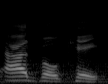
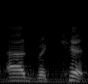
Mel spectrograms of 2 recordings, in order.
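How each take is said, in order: First: The last syllable has a long a sound. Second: The last syllable has a short reduced vowel. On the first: It is used as a verb meaning to promote a cause. "Then the a becomes a long a" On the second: It is used as a noun meaning a person.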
